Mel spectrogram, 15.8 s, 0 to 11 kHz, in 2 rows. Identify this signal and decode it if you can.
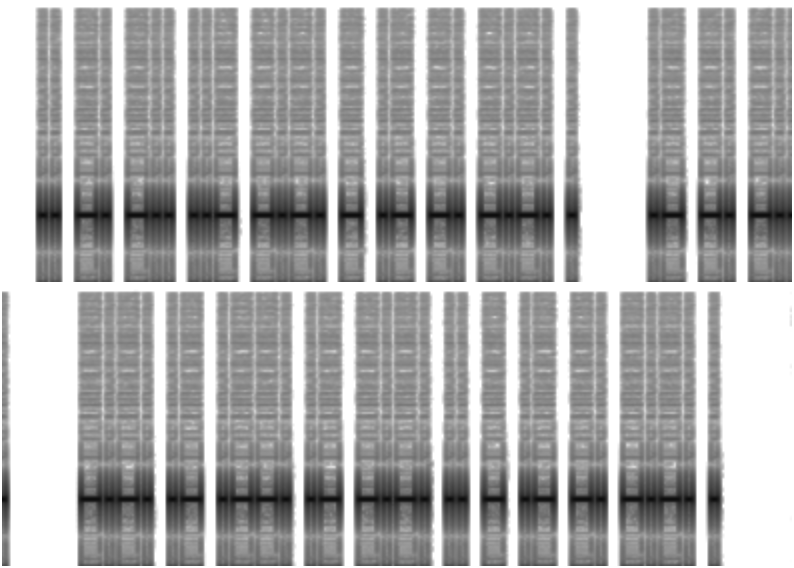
Morse code, heard as a keyed tone, about 19 wpm, 800 Hz. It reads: INDUCTANCE AND CAPACITANCE
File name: Technical Subjects / Technical Subjects-mp3s / Reactance @18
